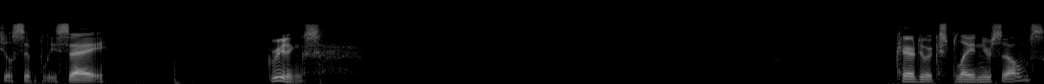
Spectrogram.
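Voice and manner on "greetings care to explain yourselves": very quiet, kept soft throughout. Acting out how she'll greet them, in a very quiet voice. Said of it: "in a very quiet voice".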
